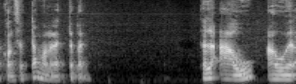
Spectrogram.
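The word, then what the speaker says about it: 会う: তাহলে আউ, আউ এর আ হচ্ছে এই কাঞ্জিটা মানে দেখা করা।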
